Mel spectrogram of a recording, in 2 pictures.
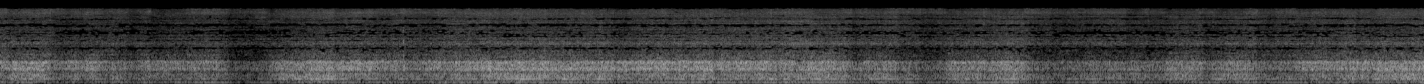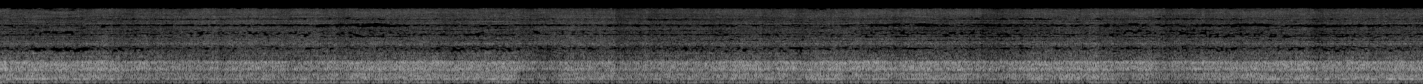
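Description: An arc welder crackles and hisses steadily close by.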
